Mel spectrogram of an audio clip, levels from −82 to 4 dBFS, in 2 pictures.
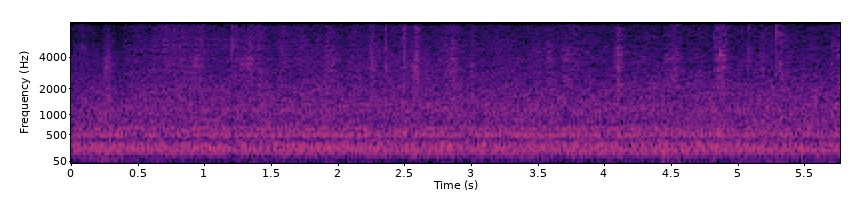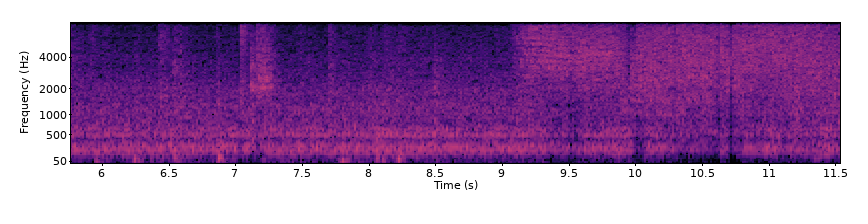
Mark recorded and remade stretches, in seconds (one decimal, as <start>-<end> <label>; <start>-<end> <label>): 0.0-3.7 remade; 3.7-8.2 recorded; 8.2-8.9 remade; 8.9-10.3 recorded; 10.3-11.5 remade

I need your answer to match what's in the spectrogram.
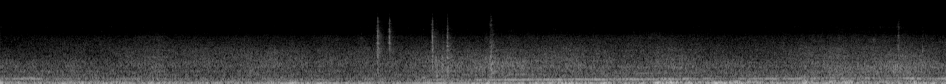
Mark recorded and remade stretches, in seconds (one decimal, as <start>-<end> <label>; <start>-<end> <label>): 0.0-9.5 recorded

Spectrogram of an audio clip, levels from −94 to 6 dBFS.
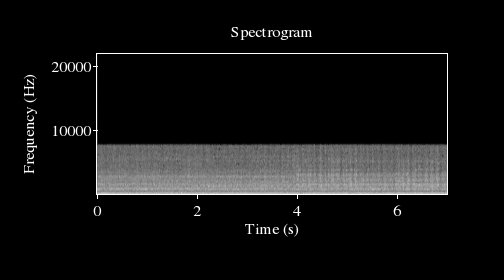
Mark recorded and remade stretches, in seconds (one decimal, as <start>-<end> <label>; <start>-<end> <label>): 0.0-1.2 remade; 1.2-1.7 recorded; 1.7-2.3 remade; 2.3-7.0 recorded

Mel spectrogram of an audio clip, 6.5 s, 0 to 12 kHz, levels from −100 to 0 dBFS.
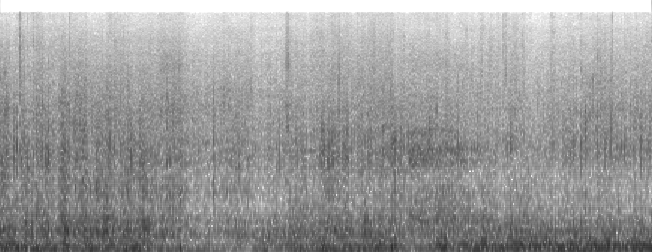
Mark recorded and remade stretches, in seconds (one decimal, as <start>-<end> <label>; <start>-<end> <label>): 0.0-0.6 recorded; 0.6-4.5 remade; 4.5-6.5 recorded

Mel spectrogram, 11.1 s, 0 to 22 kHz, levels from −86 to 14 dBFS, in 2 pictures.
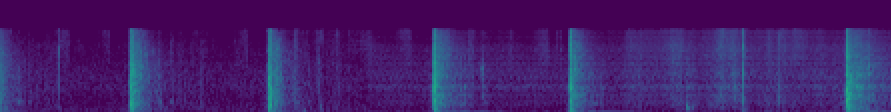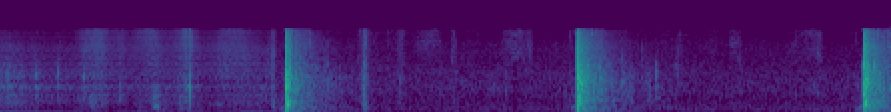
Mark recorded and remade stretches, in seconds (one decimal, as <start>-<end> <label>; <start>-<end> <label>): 0.0-2.3 recorded; 2.3-7.3 remade; 7.3-11.1 recorded

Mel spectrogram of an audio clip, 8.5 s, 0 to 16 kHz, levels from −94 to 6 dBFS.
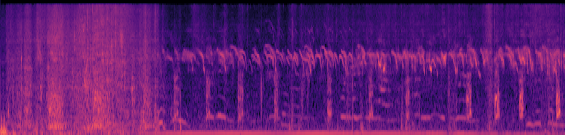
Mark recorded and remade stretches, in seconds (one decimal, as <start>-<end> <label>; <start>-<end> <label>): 0.0-1.2 remade; 1.2-1.7 recorded; 1.7-3.6 remade; 3.6-5.3 recorded; 5.3-8.5 remade

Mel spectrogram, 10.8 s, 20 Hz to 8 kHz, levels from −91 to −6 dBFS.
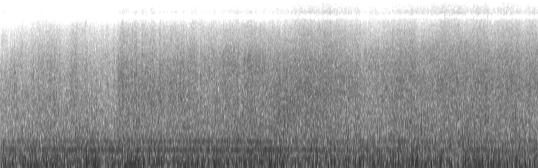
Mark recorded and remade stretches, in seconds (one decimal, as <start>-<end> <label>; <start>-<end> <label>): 0.0-5.4 recorded; 5.4-5.9 remade; 5.9-10.8 recorded

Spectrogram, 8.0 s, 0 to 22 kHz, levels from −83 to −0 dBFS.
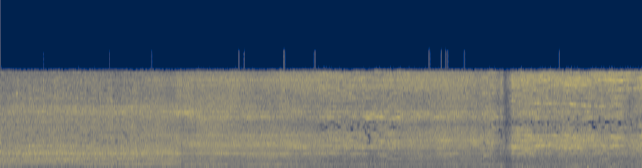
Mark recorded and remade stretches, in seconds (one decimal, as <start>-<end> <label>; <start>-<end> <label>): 0.0-1.8 recorded; 1.8-4.0 remade; 4.0-5.0 recorded; 5.0-6.0 remade; 6.0-8.0 recorded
